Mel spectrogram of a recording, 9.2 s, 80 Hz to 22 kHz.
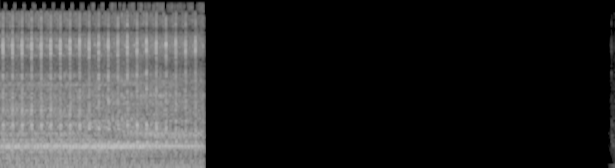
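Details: BMW 535xi with N55 engine stalls in stop-and-go traffic: sharp, even bottom-end knock about 3.5 per second over idle before the engine cuts out. It restarts but keeps shutting off, and the knock grows louder. Later valve-cover inspection finds the chains tight and the camshaft, springs and rollers intact.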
